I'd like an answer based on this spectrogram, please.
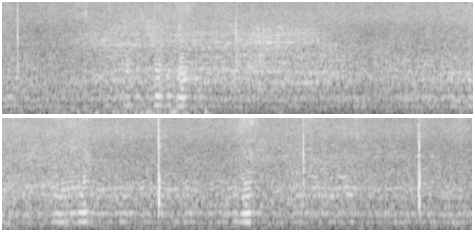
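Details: At a busy apiary in peak summer nectar flow, honey bee foragers and drones on midday mating flights make a swelling collective hum, with passing individual buzzes rising and falling over the drone and occasional clicks.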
